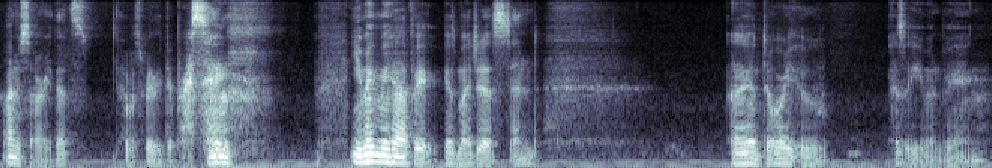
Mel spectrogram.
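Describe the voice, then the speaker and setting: A man playing a dorky, smitten young best friend in an intimate ASMR roleplay, speaking in a halting, awkward, rambling way. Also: low voice, very animated, gravelly, exaggerated voice. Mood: tender, vulnerable.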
